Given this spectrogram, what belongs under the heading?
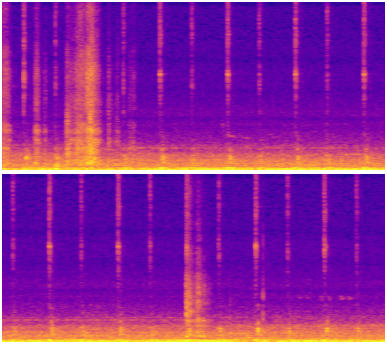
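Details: Copeland refrigeration compressor at the end of pumpdown: low steady hum with a sharp, light tick about twice a second; heard while testing after replacing the stuck-relay CoreSense module, draining acidic oil and changing the drier.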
